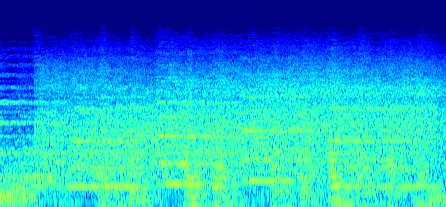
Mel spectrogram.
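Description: Fire extinguisher discharging: a loud, steady hiss that starts a moment in, over orchestral film music.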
